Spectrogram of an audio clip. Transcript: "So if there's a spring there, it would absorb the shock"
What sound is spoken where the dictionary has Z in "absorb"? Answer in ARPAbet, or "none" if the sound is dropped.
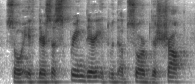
S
